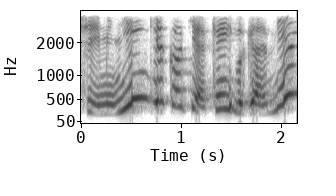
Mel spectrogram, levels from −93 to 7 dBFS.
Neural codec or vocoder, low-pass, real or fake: none; 3.6 kHz; real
